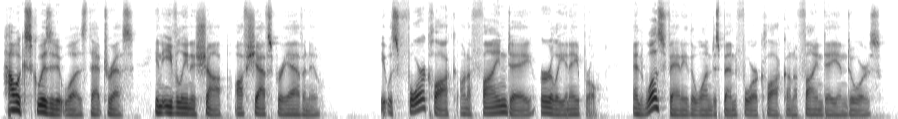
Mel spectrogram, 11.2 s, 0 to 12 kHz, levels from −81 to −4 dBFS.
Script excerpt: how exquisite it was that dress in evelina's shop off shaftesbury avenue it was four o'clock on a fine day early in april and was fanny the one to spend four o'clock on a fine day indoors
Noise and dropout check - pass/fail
pass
